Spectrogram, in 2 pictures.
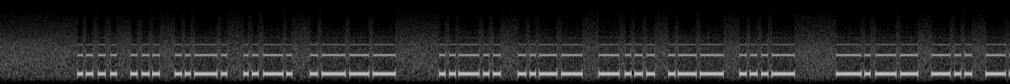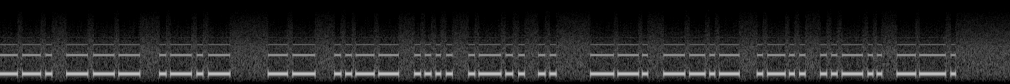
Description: Morse code (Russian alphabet), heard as a keyed tone, hand-sent with a straight key, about 23 wpm, 500 Hz. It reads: ХСФФЙ ЭЮБВЖ ЫДЧОЯ МЮХЛИ ГЩЛЭГ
